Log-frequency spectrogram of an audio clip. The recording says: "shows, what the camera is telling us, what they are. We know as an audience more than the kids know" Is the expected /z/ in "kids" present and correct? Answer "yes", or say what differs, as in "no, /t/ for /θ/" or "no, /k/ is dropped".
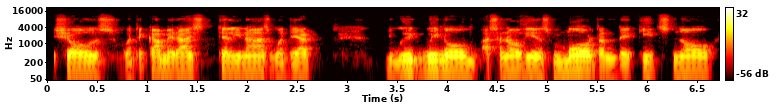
no, /s/ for /z/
